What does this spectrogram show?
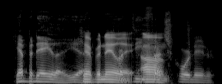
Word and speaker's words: Campanile: Campanile, did I pronounce that right? Campanile, yeah.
